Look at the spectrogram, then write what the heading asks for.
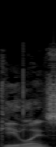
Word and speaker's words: Ghislaine: What I like about Ghislaine's name is the S is silent. Yeah.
